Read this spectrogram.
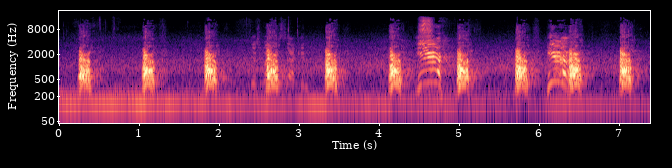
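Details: Retired female Rottweiler Carma, IGP2, barking at the training helper during protection play on 1 October 2023, eager for a bite on the sleeve. Steady deep barks come about every 0.8 seconds, ten in all, with a man's short words between two of them.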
